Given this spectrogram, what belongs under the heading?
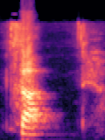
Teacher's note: تو مثال دیکھیے، ان ثا کی، ان کہیے تو آپ کی زبان اوپر ٹچ ہو گئی، ان، اور ثا کہیے تو وہی زبان کی ٹپ کو نکال کر دانتوں کی ٹپ کے پاس، اوپر کی دانت کے ٹپ کے پاس لے آنا پڑے گا، ثا۔ تو اب یہ انثا جب کہہ رہے ہیں تو آپ مخارج میں ٹکراؤ ہو رہا ہے بازو بازو، تو کیوں نہ نون کو ہلکا کر دیا جائے یا دبا دیا جائے، اسی کو چھپانا کہتے ہیں، چھپا دیا جائے۔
